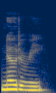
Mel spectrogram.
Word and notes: notary public: British English

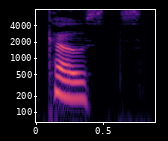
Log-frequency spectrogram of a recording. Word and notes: coasts: British English

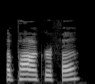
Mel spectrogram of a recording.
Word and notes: apocrypha: British English

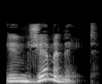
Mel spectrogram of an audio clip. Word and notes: ingeminate: British English

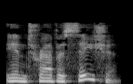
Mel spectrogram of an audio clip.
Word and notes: intravasation: British English

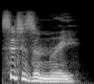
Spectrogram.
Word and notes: citizenry: British English

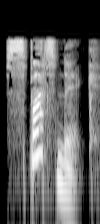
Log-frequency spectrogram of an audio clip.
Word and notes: sputnik: British English

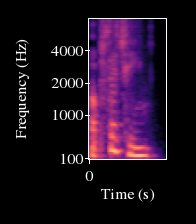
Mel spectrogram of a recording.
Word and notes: upsetting: British English

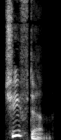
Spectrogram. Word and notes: chiefdom: British English

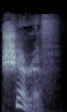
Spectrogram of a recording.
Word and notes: sheriff: British English

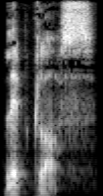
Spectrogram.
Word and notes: lip-gloss: British English

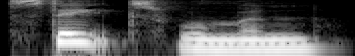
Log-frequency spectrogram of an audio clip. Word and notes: stateswoman: British English

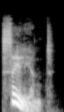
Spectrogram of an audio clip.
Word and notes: salient: British English

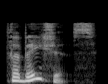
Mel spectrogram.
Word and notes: fabaceous: British English

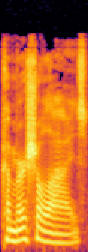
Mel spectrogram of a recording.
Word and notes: commercialize: American English

